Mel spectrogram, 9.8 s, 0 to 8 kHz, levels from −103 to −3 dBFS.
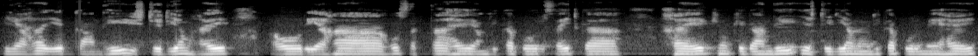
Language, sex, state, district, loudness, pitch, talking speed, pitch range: Hindi, male, Chhattisgarh, Balrampur, -18 LUFS, 140 Hz, 125 wpm, 135-145 Hz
